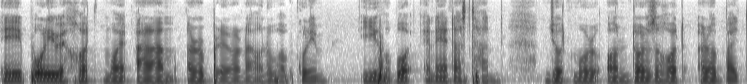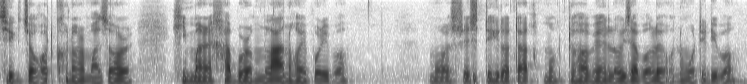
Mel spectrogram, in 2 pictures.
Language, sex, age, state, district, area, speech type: Assamese, male, 30-45, Assam, Udalguri, rural, spontaneous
